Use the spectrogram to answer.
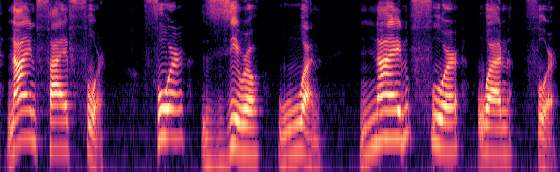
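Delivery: slow, spaced digits; number read out slowly for callers; slow dictation. Real, not acted. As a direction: read the digits slowly so they can dial. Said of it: "dictating the number".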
